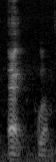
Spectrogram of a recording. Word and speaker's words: Eklem: I keep pronouncing this EKLEM, but It would be EKLEM because the K is before the L. Ek. yeah, I know. Yeah. It'd be EKLEM. EKLEM the second. Alright. So as heir of EKLEM, you'll get to start with an additional 50 coppers.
